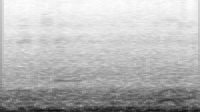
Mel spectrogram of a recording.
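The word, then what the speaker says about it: Νίκη: But it means victory in Greek, which you would pronounce in ancient Greek, Nike.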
